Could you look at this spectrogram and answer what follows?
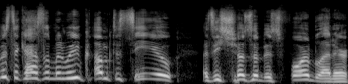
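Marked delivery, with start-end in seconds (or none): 0.0-1.7 high-pitched, eager voice. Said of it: "Balki goes".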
